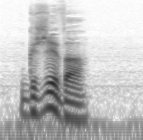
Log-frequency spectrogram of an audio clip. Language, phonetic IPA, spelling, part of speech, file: Polish, [ˈɡʒɨva], grzywa, noun, Pl-grzywa.ogg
